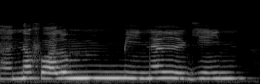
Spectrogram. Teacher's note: tanwin bertemu dengan mim, perlu dibaca idgham ma'al gunnah, didengungkan sebanyak 2 harakat dan kita perlu masukkan bunyi mim tu dalam tanwin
